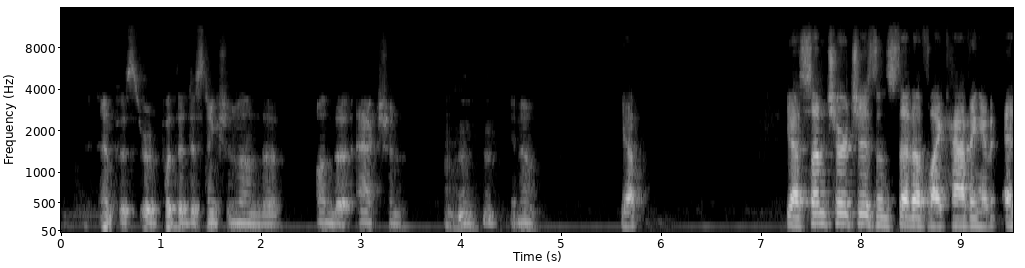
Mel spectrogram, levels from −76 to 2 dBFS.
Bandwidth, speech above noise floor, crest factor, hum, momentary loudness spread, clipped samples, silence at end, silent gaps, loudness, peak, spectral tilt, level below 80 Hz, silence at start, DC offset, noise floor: 12 kHz; 36 dB; 22 dB; none; 18 LU; under 0.1%; 0 s; none; -25 LUFS; -4 dBFS; -4.5 dB/octave; -56 dBFS; 0.25 s; under 0.1%; -61 dBFS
